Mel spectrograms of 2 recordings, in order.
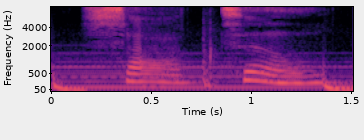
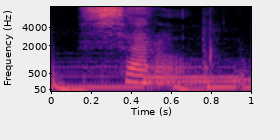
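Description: First: The word is pronounced as it is spelled. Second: The word has its usual native pronunciation. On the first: "spelling pronunciations are common" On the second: "for subtle"

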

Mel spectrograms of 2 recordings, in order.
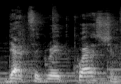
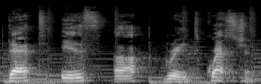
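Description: First: The words run together like one word. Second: The words are said apart, without linking. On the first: "Notem que parece que é uma palavra só" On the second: "Ele não fala that is a great question"

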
